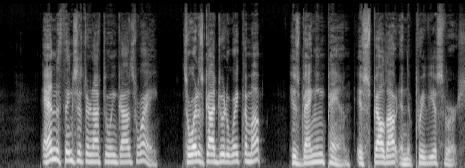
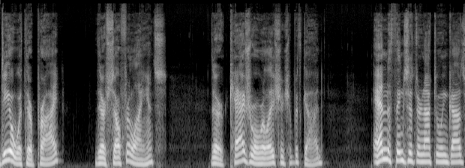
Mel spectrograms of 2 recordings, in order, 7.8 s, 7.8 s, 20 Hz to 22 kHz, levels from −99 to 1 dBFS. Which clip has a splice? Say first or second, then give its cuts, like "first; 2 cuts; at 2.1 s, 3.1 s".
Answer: first; 3 cuts; at 2.8 s, 4.5 s, 5.9 s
